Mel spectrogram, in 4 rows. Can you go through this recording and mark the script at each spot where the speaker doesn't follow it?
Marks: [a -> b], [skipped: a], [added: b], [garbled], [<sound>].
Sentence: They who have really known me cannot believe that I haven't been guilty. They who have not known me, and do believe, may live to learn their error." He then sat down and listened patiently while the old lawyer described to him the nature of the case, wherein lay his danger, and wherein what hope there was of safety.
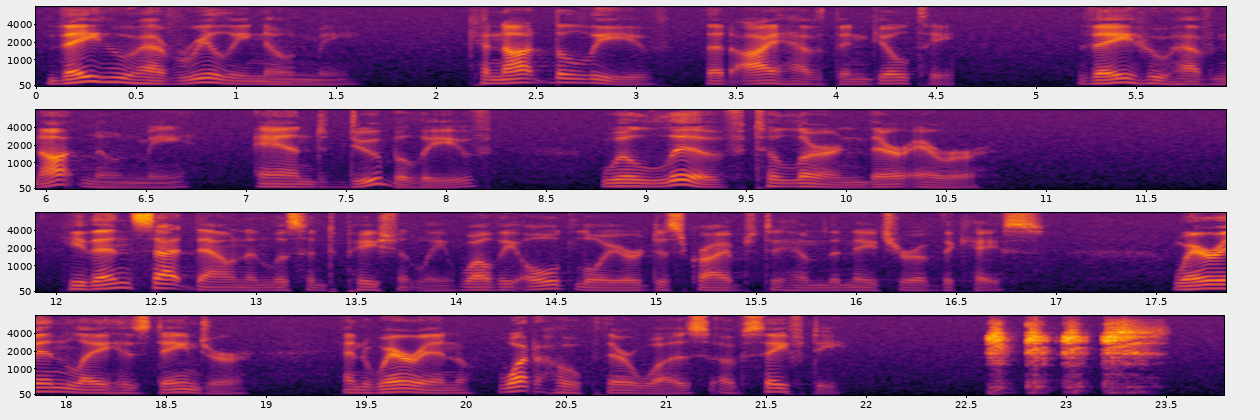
They who have really known me cannot believe that I [haven't -> have] been guilty. They who have not known me, and do believe, [may -> will] live to learn their error." He then sat down and listened patiently while the old lawyer described to him the nature of the case, wherein lay his danger, and wherein what hope there was of safety. [throat clearing]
